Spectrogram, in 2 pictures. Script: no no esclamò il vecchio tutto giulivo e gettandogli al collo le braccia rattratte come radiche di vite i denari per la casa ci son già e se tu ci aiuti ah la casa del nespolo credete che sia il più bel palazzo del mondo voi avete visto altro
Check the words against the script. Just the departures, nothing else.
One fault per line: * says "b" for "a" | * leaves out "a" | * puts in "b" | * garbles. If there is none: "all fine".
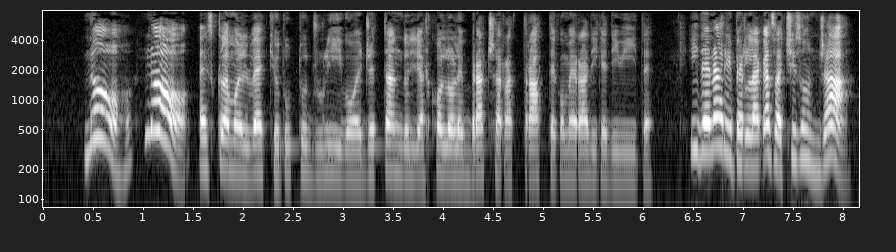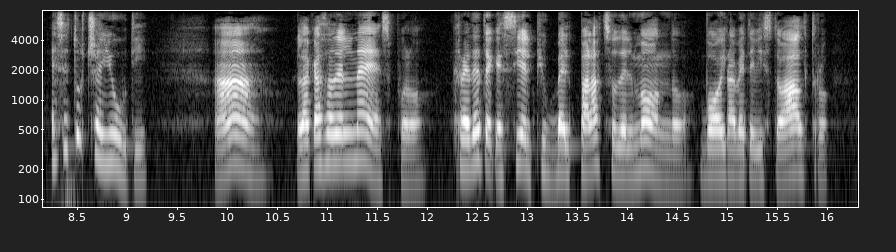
all fine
